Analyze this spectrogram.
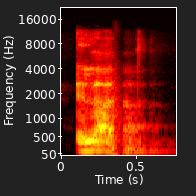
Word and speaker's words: Elad: that it is pronounced so how do we pronounce your name a lot elad is oh or you could say in a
